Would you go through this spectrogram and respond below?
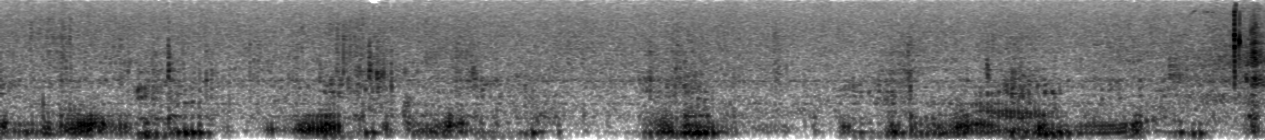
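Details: At a zebra carcass in the Timbavati, lion cubs growl intensely, with deep, throaty rumbles rising and falling in waves and short snarling surges, continuing almost without a break.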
